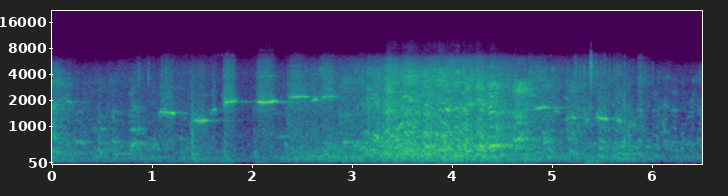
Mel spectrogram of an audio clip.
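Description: A few short whistle-like notes, each held briefly, stepping up and down in pitch, heard over a soft background murmur.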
